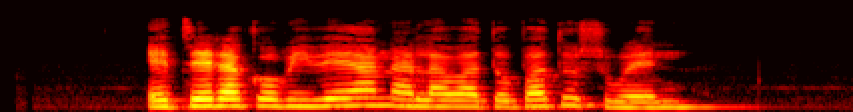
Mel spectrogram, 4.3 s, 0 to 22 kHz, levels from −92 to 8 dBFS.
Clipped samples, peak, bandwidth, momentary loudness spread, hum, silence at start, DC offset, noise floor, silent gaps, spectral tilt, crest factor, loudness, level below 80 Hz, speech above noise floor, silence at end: under 0.1%; -4 dBFS; 11 kHz; 13 LU; none; 0.75 s; under 0.1%; -73 dBFS; none; -5 dB/octave; 20 dB; -23 LUFS; -80 dBFS; 50 dB; 0.7 s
